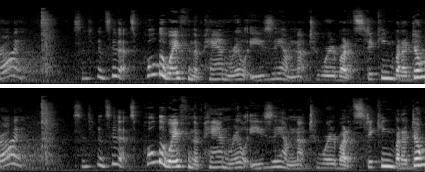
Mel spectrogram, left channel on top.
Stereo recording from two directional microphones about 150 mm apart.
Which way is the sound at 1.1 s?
45° right (ahead or behind).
